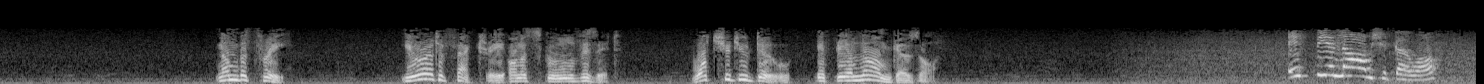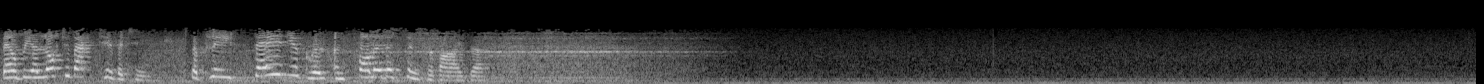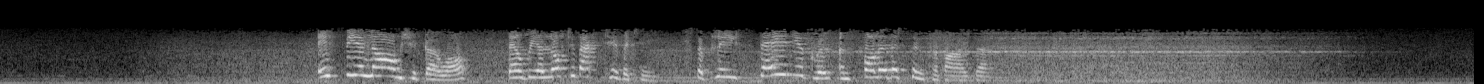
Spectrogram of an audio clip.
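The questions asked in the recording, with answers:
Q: What should you do if the alarm goes off?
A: Stay in your group and follow the supervisor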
